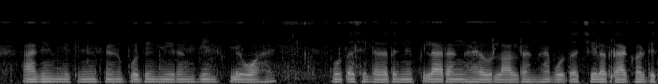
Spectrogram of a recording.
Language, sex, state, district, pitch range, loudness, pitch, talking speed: Hindi, male, Bihar, Jahanabad, 115-120 Hz, -35 LUFS, 120 Hz, 280 wpm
